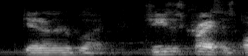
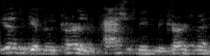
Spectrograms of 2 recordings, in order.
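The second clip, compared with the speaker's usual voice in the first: high, excited retelling of encouragement; 8 semitones higher, faster than usual. Retold or imitated. Wife naming her husband's gift, retold in excitement. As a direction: voice lifted, eagerly encouraging. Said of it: "she's getting excited".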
